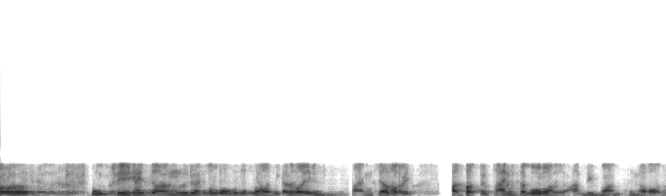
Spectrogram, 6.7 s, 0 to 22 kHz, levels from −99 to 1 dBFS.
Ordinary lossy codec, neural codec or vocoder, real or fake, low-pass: none; codec, 24 kHz, 1.5 kbps, HILCodec; fake; 3.6 kHz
